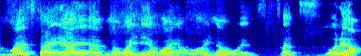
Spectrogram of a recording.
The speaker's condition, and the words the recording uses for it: Cerebral palsy. Hopefully it sounds a lot better now than it did before.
